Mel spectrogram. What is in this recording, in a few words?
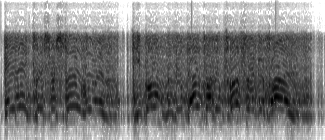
dialog, dialogs german; War Thunder; midway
